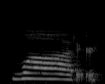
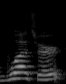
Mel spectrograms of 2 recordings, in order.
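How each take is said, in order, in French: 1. L'accent est sur la première syllabe. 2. Les deux syllabes sont prononcées avec le même accent. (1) "Il y a une des deux syllabes qui va ressortir plus que l'autre, et c'est la première" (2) "si on le prononce à la française ... les deux syllabes avec la même intensité"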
